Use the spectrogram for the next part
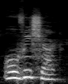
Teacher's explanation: অটা এখানে পরিবর্তন হয়ে ওতে হয়ে যাচ্ছে, ও হয়ে যাচ্ছে, মানে স্বরে অটা ও হয়ে যাচ্ছে।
